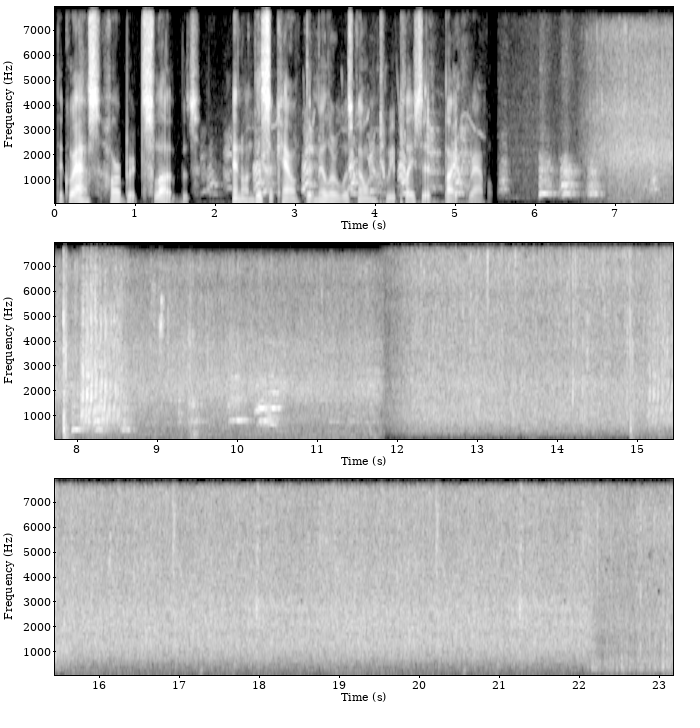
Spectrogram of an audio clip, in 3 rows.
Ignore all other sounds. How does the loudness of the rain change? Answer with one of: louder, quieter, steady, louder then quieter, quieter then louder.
steady.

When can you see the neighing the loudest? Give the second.
8 s.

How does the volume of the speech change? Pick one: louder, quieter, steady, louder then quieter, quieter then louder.
steady.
